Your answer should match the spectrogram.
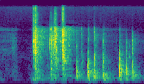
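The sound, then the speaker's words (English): The door to Ahmed's room in a rooming house is opened to enter without knocking, with a quick run of solid clunks and rattles, like a latch and handle being worked before it swings. No one speaks. “we will enter without knocking.”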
